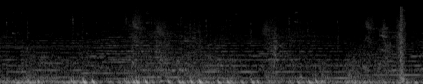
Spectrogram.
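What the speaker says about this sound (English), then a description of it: "Let's do a cavalry charge from the flank, and we'll go in from behind with the horse archers as well." Cavalry and horse archers charge across a battlefield in Mount & Blade II: Bannerlord, a dense rumble of galloping hooves with scattered clashes and faint shouts, steady and loud throughout.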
